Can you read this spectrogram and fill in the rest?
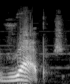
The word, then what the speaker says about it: wrap: 那它这个跟现在很流行那个嘻哈的 rap，r a p，发音是一模一样的，但是写法可完全不一样。 rap，r a p，这个包装纸的这个 wrap 前面有一个 w，是吧？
